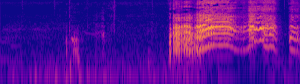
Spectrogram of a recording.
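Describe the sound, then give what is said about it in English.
A chicken named Francis lets out a loud burst of squawking clucks, a chicken 'laugh', after a quiet start, a few harsh calls running together before cutting off abruptly. “That's a beautiful fucking chicken.”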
